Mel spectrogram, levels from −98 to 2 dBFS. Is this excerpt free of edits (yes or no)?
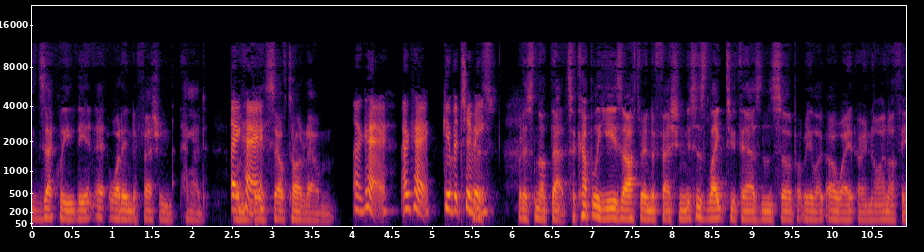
yes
